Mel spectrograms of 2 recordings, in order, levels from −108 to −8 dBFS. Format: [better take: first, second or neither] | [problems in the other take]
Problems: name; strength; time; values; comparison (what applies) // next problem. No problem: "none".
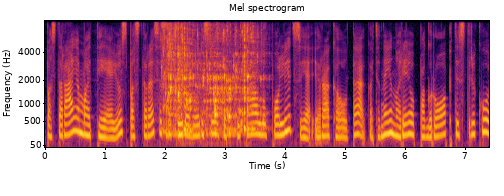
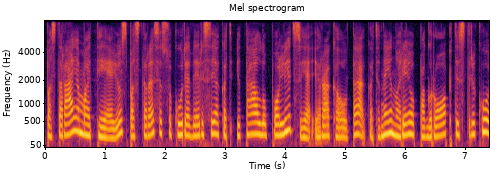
second | background sound (Sink (filling or washing)); 1 dB below the speech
